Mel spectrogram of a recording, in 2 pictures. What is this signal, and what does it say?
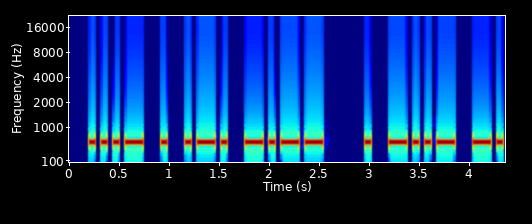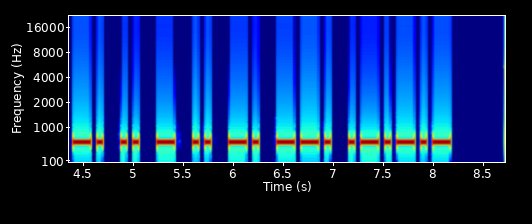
Morse code, heard as a keyed tone, about 20 wpm, 600 Hz. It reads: VERY EXCITING.
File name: cw-books / winnie-the-pooh / winnie-20wpm-page-0096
